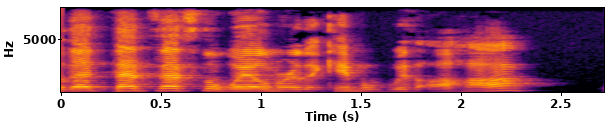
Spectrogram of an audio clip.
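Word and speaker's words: Wailmer: I still pronounce that Pokemon Whamler, even though it's Whalmer.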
